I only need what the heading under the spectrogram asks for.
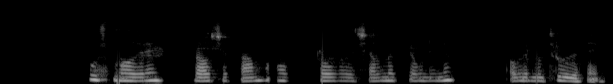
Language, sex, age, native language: Icelandic, female, 18-19, Icelandic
